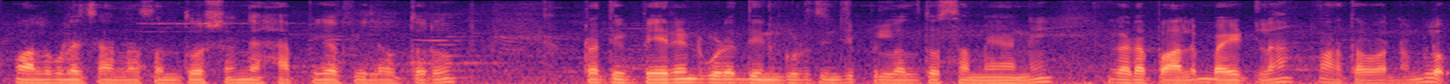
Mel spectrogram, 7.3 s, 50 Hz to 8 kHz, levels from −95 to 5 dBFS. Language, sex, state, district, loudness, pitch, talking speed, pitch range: Telugu, male, Telangana, Nalgonda, -19 LUFS, 105 Hz, 155 wpm, 100-110 Hz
